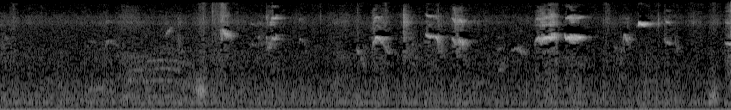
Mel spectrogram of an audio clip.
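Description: Faint, scattered chirps of small birds, short high notes coming irregularly, with light scratching of a pen writing on notebook paper.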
